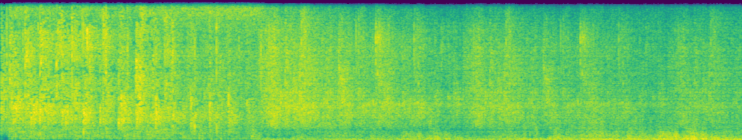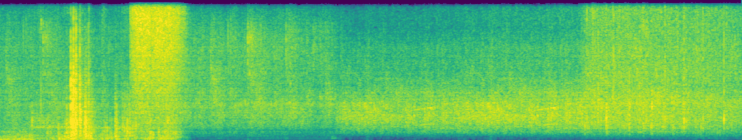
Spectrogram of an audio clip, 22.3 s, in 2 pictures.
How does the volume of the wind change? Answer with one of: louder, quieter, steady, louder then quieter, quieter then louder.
louder.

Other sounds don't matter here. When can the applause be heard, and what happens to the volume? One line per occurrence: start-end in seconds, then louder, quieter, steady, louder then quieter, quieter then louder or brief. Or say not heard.
0.0-22.2 quieter then louder.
